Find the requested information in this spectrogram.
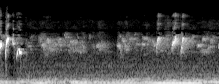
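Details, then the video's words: Caged red-whiskered bulbul singing, played to teach young birds and excite other birds: bright chirpy phrases and twittering warbles repeating without pause, with a sharp burst at the start and a steady low hum underneath. "chào mào hót"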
